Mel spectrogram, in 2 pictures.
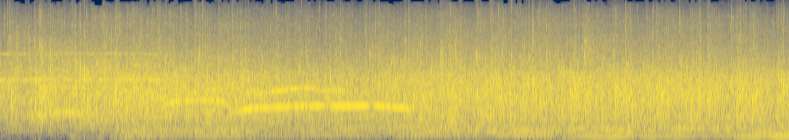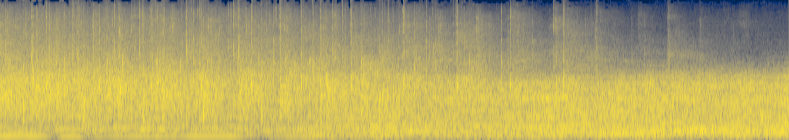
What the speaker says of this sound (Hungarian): Most pedig fogadják sok szeretettel és nagy tapssal Mary Poppins Csillagai című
